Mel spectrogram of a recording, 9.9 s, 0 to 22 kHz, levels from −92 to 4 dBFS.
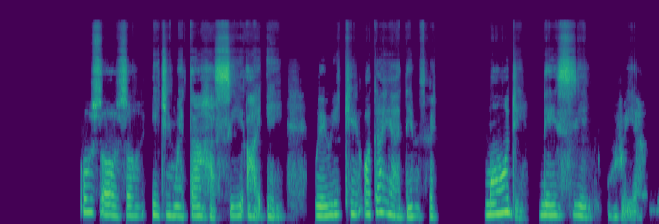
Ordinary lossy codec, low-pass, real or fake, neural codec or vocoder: none; 14.4 kHz; fake; vocoder, 44.1 kHz, 128 mel bands every 512 samples, BigVGAN v2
